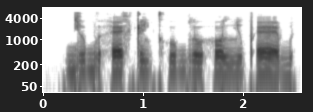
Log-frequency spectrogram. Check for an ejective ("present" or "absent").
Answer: present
